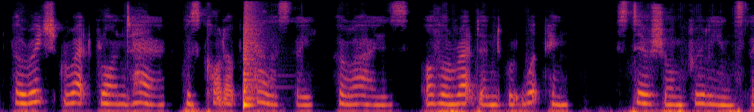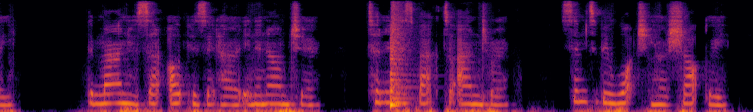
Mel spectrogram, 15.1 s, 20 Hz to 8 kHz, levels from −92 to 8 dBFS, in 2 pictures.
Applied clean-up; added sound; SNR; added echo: none; Snare drum; -2 dB; none.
